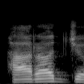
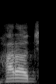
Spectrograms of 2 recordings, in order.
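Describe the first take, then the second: First: "হারজ" with জ rebounding into a short vowel; tennis-ball bounce. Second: "হারজ" ended straight on জ; without qalqalah. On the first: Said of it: "একটু বম বম হয় না". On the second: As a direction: say "হারজ" with no bounce at the end. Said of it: "এই রুলসটা না use করতাম". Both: Shown as a demonstration.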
